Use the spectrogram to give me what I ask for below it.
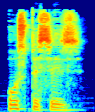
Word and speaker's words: auspices: Auspices. Instead of os, it's us.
